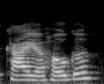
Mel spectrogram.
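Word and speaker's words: Cuyahoga: numbers for cleveland and i don't know how to pronounce this county but i think it's kaya hoga yeah yeah okay yeah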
